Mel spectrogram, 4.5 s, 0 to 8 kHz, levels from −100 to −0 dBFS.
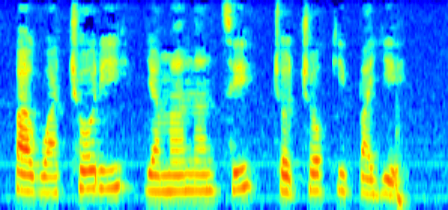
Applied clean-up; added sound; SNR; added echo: none; none; none; none.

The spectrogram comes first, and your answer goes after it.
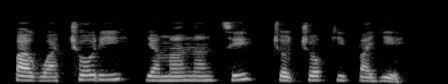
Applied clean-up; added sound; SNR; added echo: neural mask model DeepFilterNet 3.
